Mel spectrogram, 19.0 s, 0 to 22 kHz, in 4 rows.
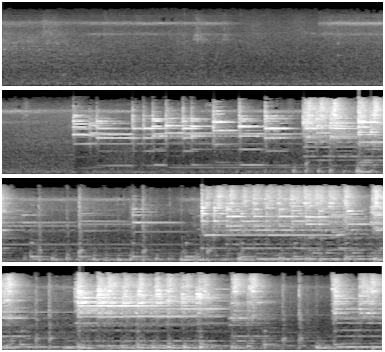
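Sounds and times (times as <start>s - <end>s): gamelan ensemble playing: 5.6s - 19.0s
metallophones ringing notes: 5.6s - 19.0s.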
